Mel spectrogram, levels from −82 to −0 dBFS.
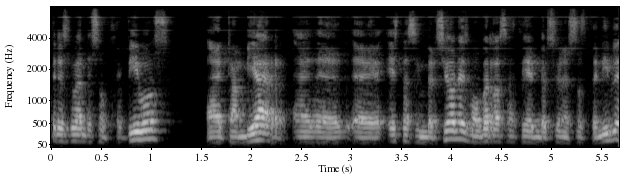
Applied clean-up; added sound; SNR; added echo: neural mask model DeepFilterNet 3.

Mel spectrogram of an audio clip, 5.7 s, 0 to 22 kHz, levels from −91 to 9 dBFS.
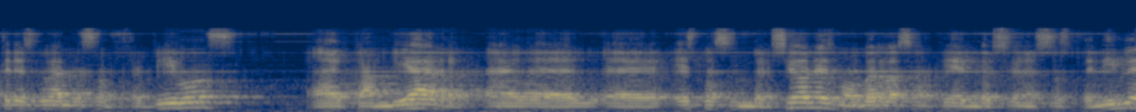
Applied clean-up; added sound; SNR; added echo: neural separator model SepFormer DNS4.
